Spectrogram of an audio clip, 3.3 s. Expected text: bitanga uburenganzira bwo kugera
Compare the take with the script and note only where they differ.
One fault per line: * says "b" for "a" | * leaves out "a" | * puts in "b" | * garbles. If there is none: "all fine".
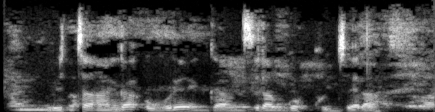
all fine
